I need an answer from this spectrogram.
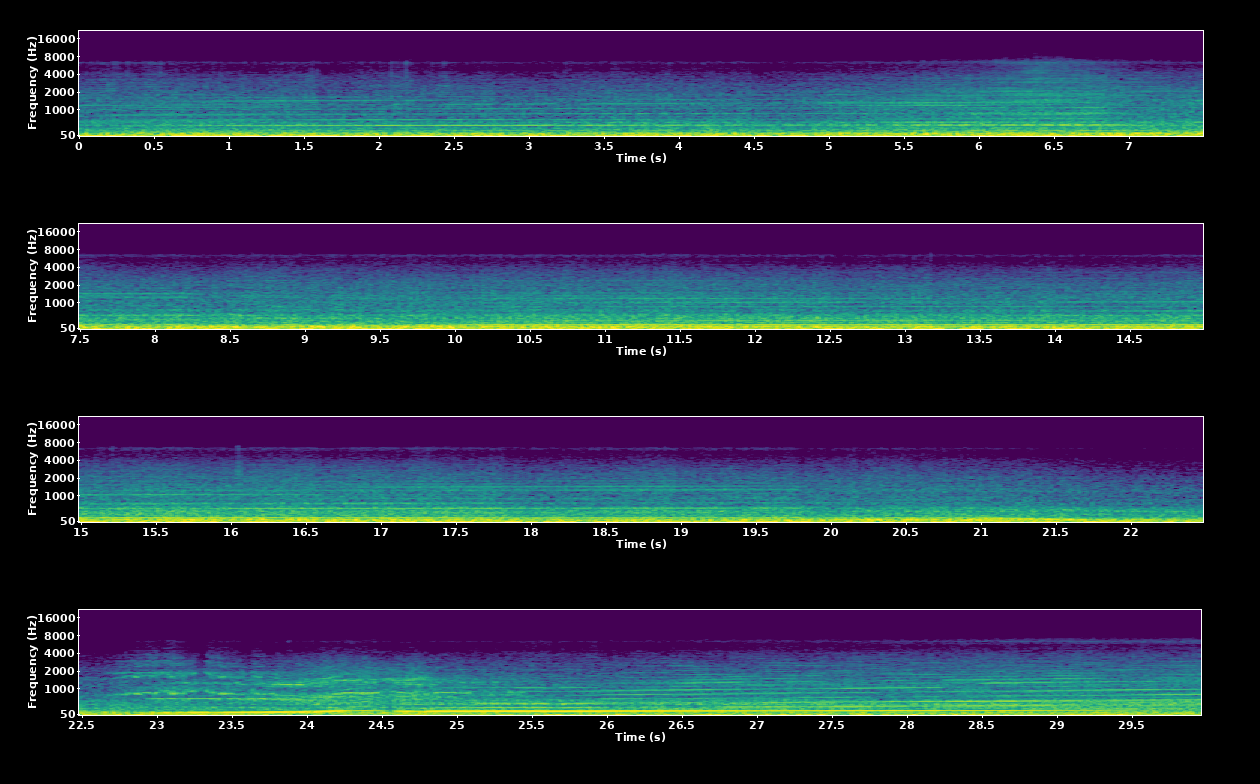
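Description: Mazda Miata race car's four-cylinder engine heard from inside the cockpit over loud wind and road noise, running at steady high revs. About twenty seconds in the revs drop sharply as it slows for a corner, then climb again, shift up once and keep rising.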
